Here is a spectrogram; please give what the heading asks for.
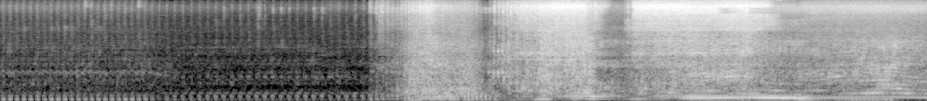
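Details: Honda Beat injection scooter that was sputtering, after replacing a broken spark plug and leaking plug cap (fuel pump not at fault): a few weak cranking pulses, catches, revs cleanly and drops to steady idle without stumbling; normal running.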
